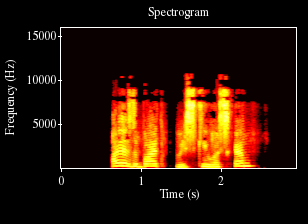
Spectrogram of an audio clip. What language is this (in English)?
Pashto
